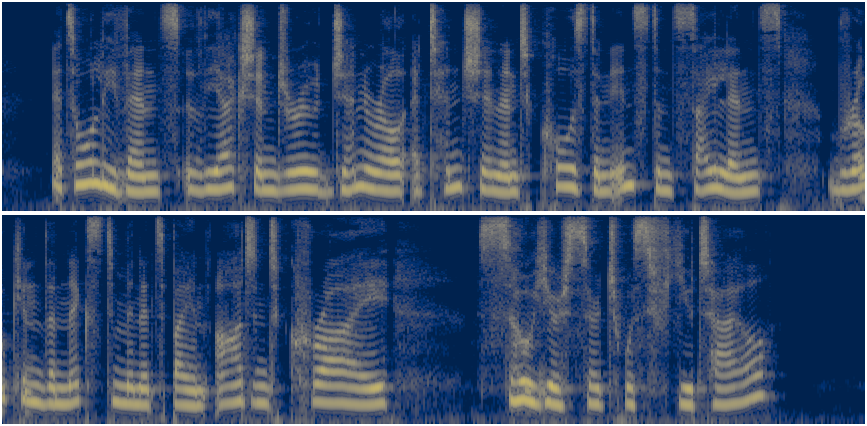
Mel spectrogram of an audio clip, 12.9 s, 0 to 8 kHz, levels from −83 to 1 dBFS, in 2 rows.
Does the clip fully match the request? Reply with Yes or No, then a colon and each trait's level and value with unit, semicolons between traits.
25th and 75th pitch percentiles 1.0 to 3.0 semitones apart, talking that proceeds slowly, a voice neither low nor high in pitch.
No: narrow, 2.4 semitones; slow, 120 wpm; high, 205 Hz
